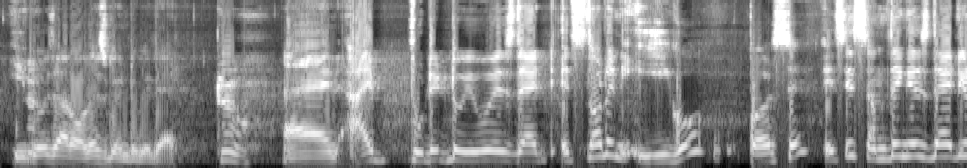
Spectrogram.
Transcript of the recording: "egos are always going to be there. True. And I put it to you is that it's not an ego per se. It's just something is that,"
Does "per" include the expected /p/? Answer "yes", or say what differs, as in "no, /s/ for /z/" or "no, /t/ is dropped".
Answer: yes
